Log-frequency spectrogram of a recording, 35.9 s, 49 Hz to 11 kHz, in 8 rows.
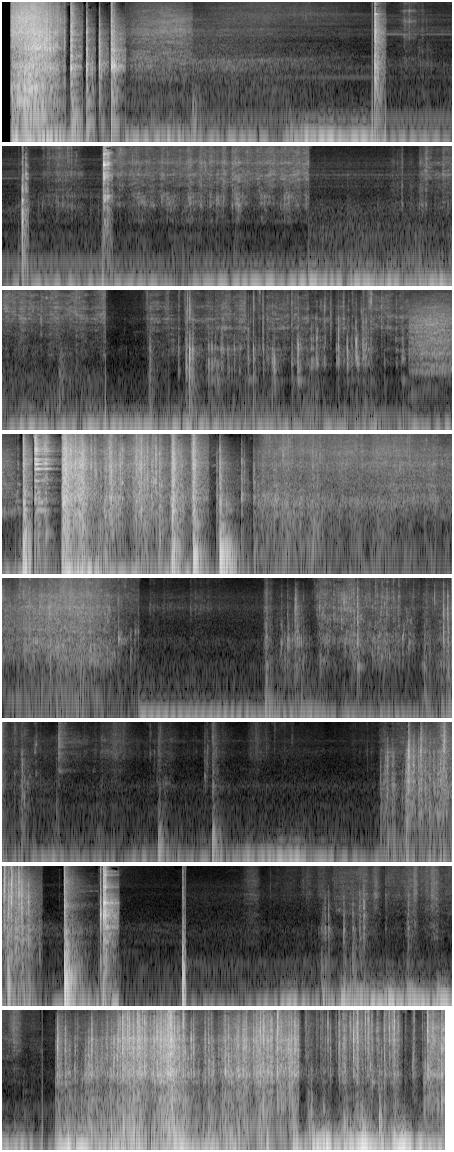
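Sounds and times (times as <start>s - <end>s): plastic bag rustling: 14.1s - 23.0s, 26.2s - 27.4s, 30.8s - 35.9s
water pouring into plastic container: 16.0s - 19.4s, 21.1s - 22.8s.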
